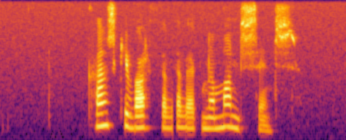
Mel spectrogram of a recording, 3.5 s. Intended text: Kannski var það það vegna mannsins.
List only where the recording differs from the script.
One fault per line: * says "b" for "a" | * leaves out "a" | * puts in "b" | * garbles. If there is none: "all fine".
all fine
